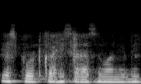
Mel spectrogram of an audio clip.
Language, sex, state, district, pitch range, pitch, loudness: Hindi, male, Bihar, Gaya, 120-130 Hz, 120 Hz, -19 LUFS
